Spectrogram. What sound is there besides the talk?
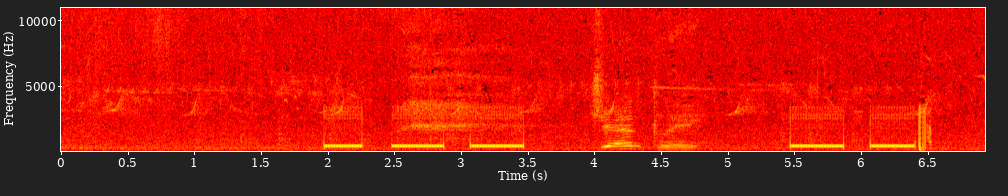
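telephone number being dialed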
